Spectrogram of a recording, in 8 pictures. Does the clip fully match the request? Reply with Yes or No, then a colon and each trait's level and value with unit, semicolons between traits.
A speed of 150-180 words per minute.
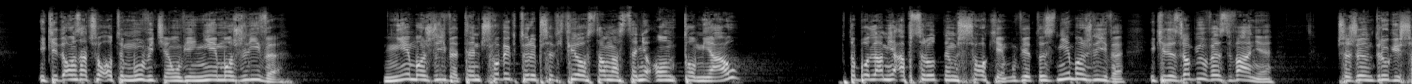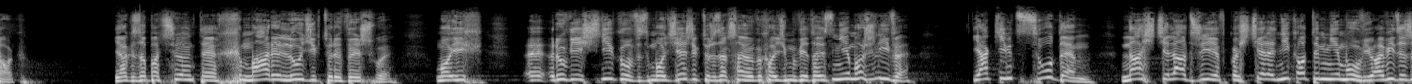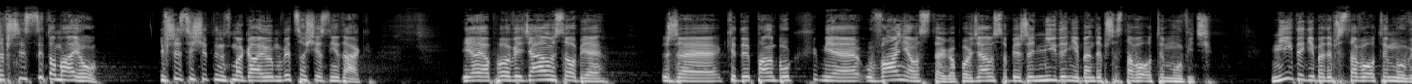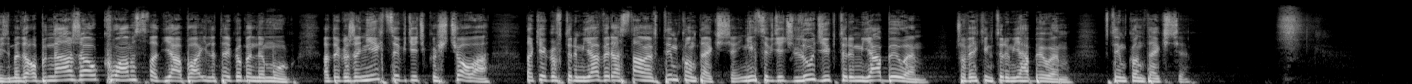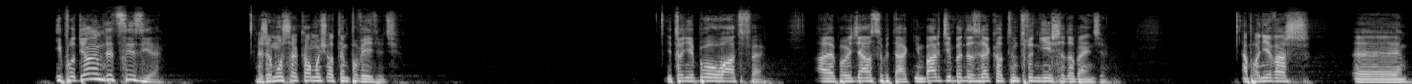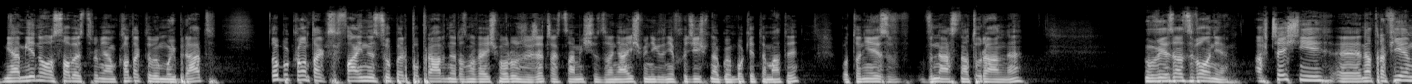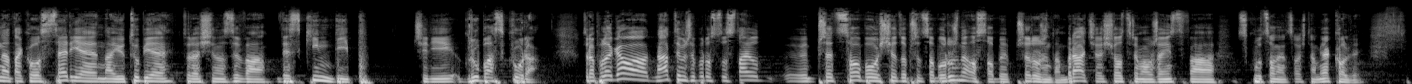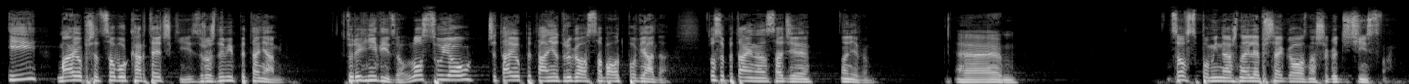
Yes: average, 155 wpm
